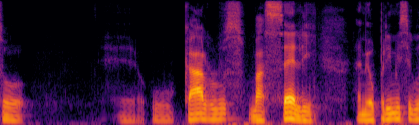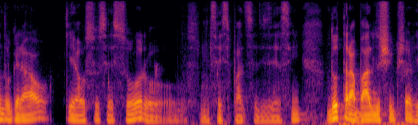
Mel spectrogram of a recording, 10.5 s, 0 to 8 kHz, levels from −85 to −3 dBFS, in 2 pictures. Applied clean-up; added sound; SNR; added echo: neural mask model Resemble Enhance denoiser.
